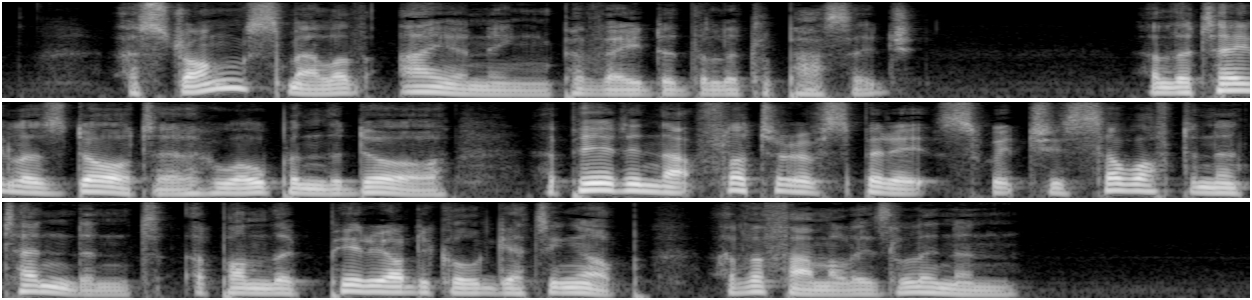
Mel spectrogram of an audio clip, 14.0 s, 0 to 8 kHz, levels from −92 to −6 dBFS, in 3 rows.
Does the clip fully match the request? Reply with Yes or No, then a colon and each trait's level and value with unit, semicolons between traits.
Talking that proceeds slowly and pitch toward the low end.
No: average, 160 wpm; low, 110 Hz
